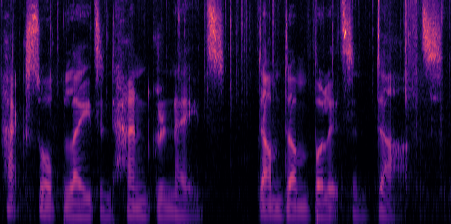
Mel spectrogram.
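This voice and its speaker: A man with a fairly deep voice recites poetry at a very slow pace. His phrasing is deliberate and theatrical, with measured pauses. Some noise sits behind the recording. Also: a bit bright. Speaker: poetry reader and channel host. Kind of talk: measured dramatic poetry reading. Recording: clear background noise.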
